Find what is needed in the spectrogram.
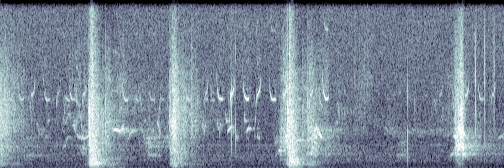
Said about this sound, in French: Arrêter la voiture devant l'entrée de la maison où se trouve un petit homme maigre à cheveux gris habillé en jardinier. Porte de voiture.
